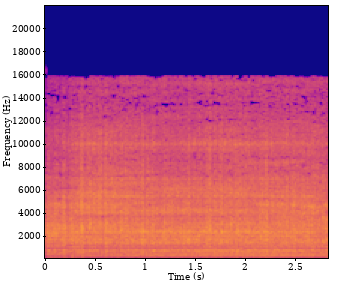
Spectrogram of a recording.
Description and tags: The spinning wheels of a remote controlled car. Recorded with a micro-track.
spinning, wheels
